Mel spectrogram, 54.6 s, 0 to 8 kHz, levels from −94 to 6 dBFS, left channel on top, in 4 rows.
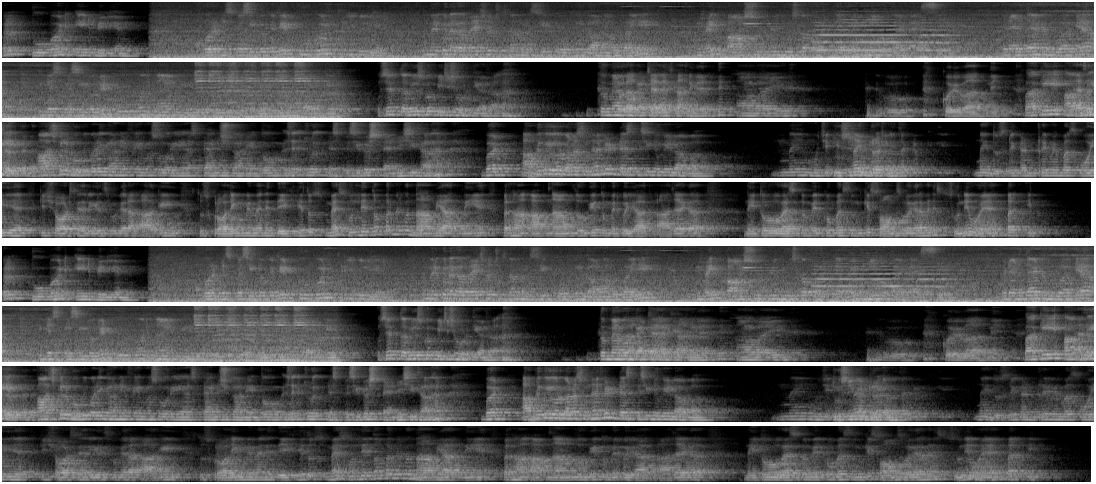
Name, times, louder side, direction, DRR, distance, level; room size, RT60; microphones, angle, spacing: voice 1, 0.0-1.6 2.5-4.9 5.2-8.2 8.6-11.9 12.4-13.7 14.1-17.9 18.3-20.1 21.1-22.5 22.8-23.5 26.4-27.4 27.7-33.0 33.3-36.1 37.7-38.5, right 1 dB, 20° right, -1 dB, 0.4 m, -32 dB
sound 1, 1.8-17.9, equal, 75° right, 0.6 m, -31 dB
voice 2, 2.2-2.7 16.9-17.0 21.1-22.7 24.4-26.4 27.0-27.7 33.9-34.3 36.9-38.6 39.0-39.1 39.4-49.9 50.2-53.9, left 3 dB, 80° left, 2 dB, 0.5 m, -34 dB
2.6 x 2.3 x 3.5 m, 1.2 s
head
